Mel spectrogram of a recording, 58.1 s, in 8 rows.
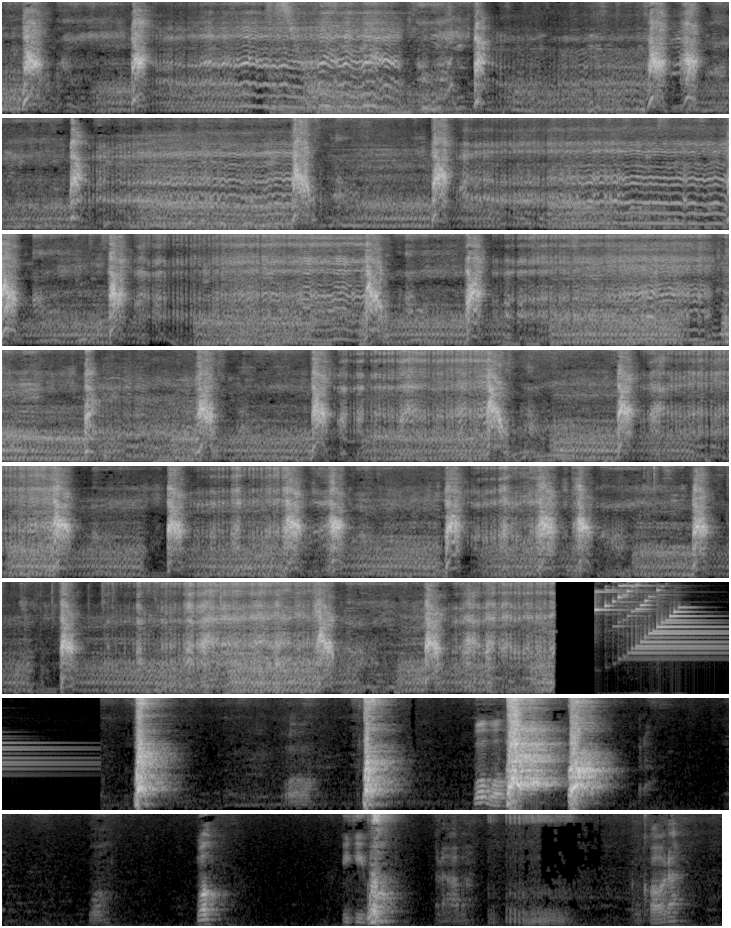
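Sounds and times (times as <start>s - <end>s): dog growly grumbles: 0.0s - 42.0s, 46.4s - 46.8s, 55.3s - 56.7s
dog barking: 0.2s - 0.5s, 6.5s - 7.0s, 10.2s - 10.4s, 11.6s - 11.8s, 14.5s - 14.8s, 18.2s - 18.4s, 23.8s - 24.0s, 26.7s - 26.9s, 30.8s - 31.0s, 36.0s - 36.2s, 39.5s - 39.7s, 45.0s - 45.4s, 47.2s - 47.7s, 48.7s - 49.9s, 54.6s - 55.0s.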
